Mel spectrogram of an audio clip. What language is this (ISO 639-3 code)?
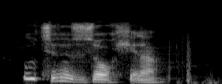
kab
